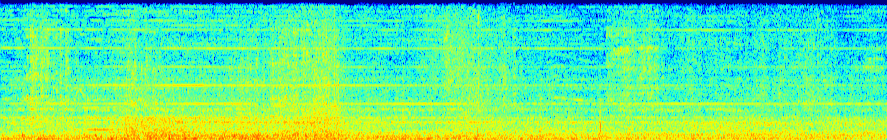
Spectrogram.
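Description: Double-stack intermodal freight train's well cars rolling away over the rails: a steady wheel-on-rail rumble with thin, steady high squeals from the wheels, slowly fading as the train recedes.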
